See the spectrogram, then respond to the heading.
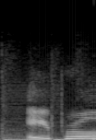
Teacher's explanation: It is a two-cllable word. Stress is on the first syllable. Say after me.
